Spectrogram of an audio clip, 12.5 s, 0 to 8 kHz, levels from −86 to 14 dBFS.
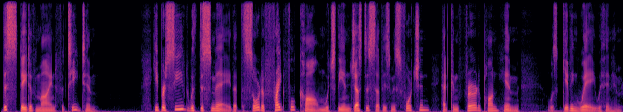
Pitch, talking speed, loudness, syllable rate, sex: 110 Hz, 150 wpm, -22 LUFS, 4.7 syllables/s, male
